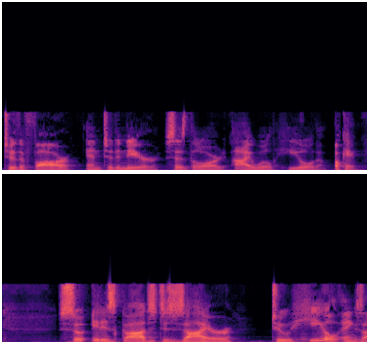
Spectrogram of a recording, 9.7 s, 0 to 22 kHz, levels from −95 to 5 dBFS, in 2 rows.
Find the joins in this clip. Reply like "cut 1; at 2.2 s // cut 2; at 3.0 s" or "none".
none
